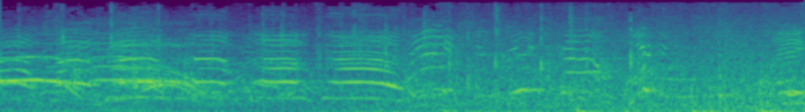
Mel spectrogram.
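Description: Several voices shouting and yelling over one another, dense in the first two seconds and thinning after, over the splash of swimmers sprinting in a water polo game.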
